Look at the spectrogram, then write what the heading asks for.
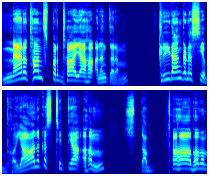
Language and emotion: Sanskrit, disgusted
